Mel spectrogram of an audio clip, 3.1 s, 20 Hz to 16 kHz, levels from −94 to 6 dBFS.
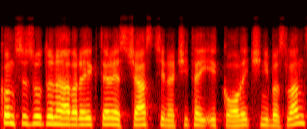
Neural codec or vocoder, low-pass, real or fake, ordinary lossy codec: codec, 16 kHz, 0.3 kbps, FocalCodec; 7.2 kHz; fake; Opus, 24 kbps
